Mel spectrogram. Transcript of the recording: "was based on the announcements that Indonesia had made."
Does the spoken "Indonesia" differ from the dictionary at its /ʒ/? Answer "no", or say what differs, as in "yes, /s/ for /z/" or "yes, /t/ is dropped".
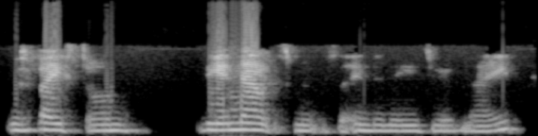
yes, /z/ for /ʒ/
